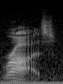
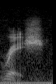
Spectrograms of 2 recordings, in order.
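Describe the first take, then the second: First: The name is said as 'Roz'. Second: The name is said as 'Ra's'. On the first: "The Batman Begins film pronounces it Roz" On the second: "both Batman the Animated Series and Arkham City pronounces it Ra's"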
